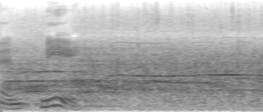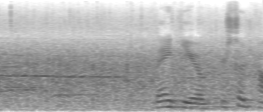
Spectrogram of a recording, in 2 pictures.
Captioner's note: audience cheering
